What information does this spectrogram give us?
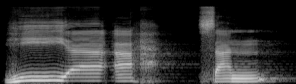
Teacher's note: Nun huruf terakhir ketika sudah disukun didengungkan tapi satu ketukan saja.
